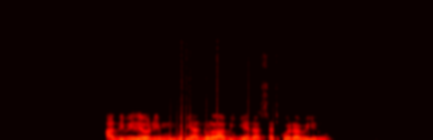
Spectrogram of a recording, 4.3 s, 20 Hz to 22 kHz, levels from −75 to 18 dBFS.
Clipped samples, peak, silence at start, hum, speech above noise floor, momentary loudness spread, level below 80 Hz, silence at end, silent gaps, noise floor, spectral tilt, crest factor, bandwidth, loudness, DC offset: under 0.1%; -20 dBFS; 1.05 s; 50 Hz at -65 dBFS; 45 dB; 10 LU; -70 dBFS; 1.05 s; none; -80 dBFS; -7 dB/octave; 18 dB; 16 kHz; -35 LUFS; under 0.1%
